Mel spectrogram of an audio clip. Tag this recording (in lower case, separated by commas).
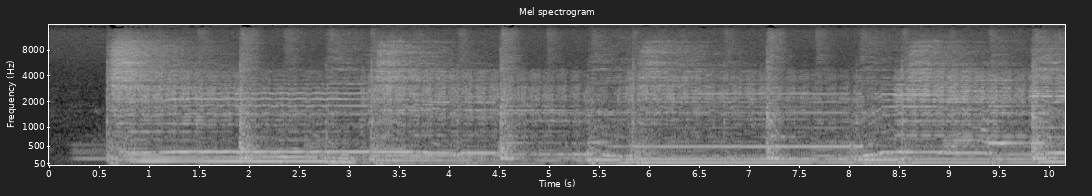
rimshot, snare drum, percussion, drum kit, bass drum, drum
